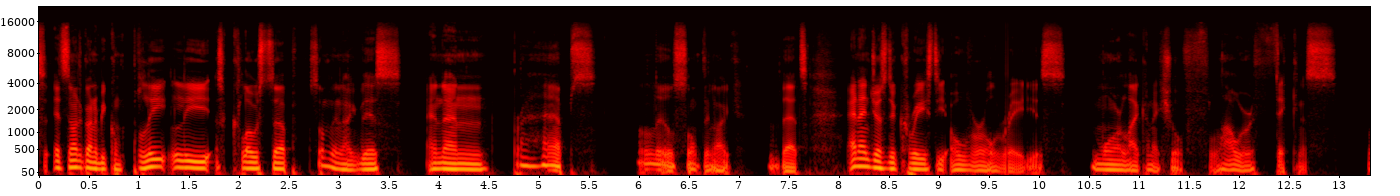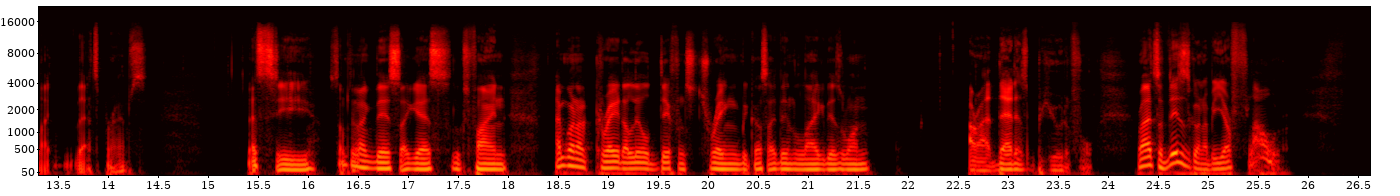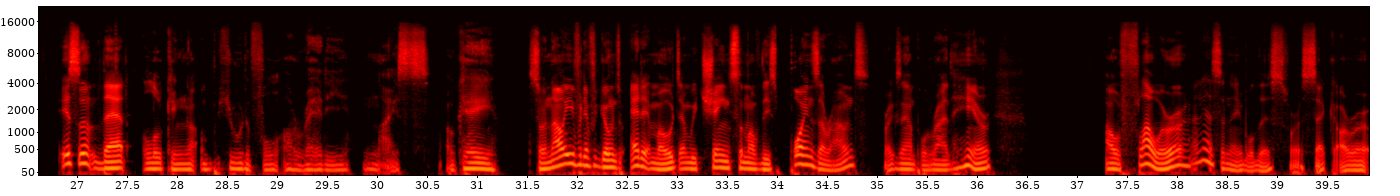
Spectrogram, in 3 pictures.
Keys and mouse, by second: 0.7-2.1 drag, 2.7 click, 4.1 click, 6.0 click, 6.8-7.2 drag, 7.7 middle click, 8.4-13.2 shift+drag, 13.9 click, 14.5 click, 16.7 click, 17.9 shift+middle click, 18.3 Tab, 18.6 a, 19.3 Delete, 20.6 click, 22.2 Tab, 22.4 shift+middle drag, 23.4 shift+middle drag, 25.0 click, 26.1-26.7 middle drag, 27.5 ctrl+s, 27.5-28.7 middle drag, 29.0 middle drag, 30.8 shift+middle click, 31.2 middle click, 31.9 click, 32.2 Tab, 33.3 click, 35.2 click, 35.8 g, 39.6 click.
